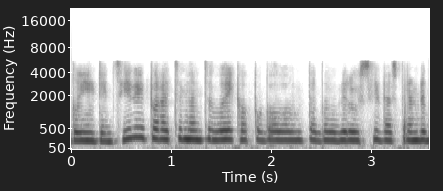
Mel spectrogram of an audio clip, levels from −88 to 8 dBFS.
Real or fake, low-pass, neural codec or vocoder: fake; 5.4 kHz; codec, 16 kHz, 1 kbps, FreqCodec, smaller model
